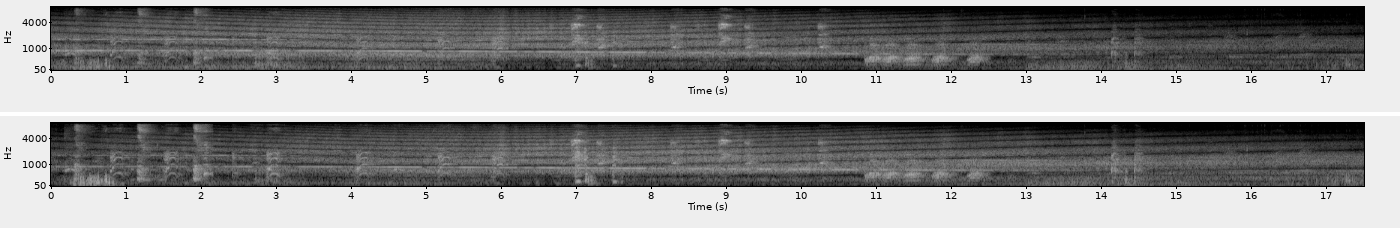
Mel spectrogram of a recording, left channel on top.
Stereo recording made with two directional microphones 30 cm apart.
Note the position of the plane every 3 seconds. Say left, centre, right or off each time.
left, left, centre, right, right, right.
